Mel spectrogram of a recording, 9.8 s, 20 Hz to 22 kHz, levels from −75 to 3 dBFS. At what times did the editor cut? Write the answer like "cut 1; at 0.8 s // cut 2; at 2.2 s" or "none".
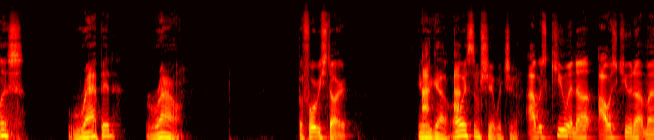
none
